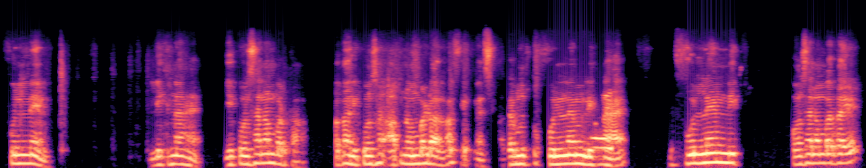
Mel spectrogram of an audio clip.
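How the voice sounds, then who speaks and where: A man's slightly high, dark voice comes through a low-quality recording as he lectures on physics in Hindi and English. He keeps repeating points and asks whether the students are following.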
